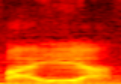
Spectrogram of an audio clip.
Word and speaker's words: Bahia: pronunciation right now. Bahia, Yeah.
